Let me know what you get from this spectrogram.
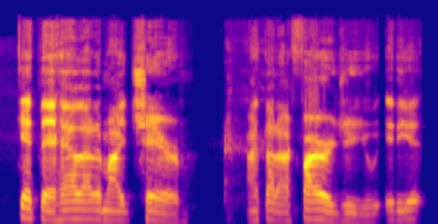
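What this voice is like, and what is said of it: Impression of Bruce Prichard. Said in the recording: “my impression of Bruce Pitcher”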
